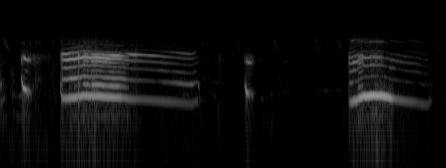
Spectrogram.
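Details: A young child cries in two long wailing bursts separated by short catching breaths and a pause; ordinary crying.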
